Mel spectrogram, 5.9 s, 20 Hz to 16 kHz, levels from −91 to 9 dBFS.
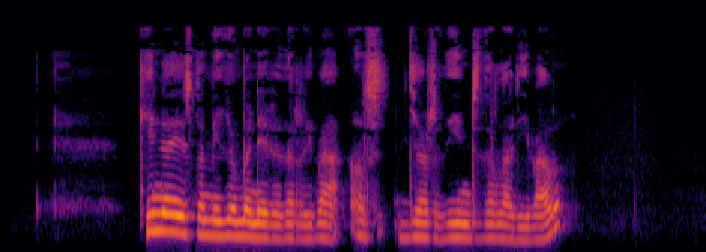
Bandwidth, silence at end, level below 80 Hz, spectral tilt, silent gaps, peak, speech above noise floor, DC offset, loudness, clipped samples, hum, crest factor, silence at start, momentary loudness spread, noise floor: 11.5 kHz; 1.2 s; -82 dBFS; -4.5 dB/octave; none; -10 dBFS; 48 dB; under 0.1%; -28 LUFS; under 0.1%; none; 18 dB; 1.15 s; 10 LU; -75 dBFS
